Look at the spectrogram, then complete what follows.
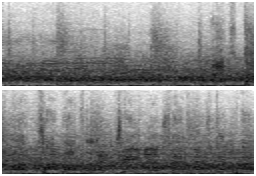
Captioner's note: applause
